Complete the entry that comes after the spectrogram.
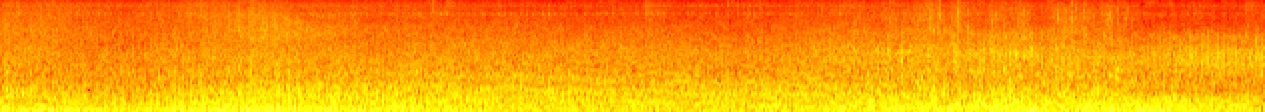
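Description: Aircraft engines drone steadily overhead in a World of Warships naval battle, a continuous broadband roar with a gentle swell and fade as rocket planes pass.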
